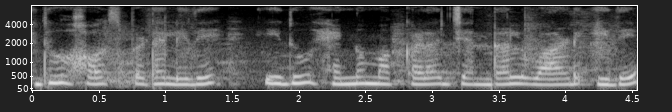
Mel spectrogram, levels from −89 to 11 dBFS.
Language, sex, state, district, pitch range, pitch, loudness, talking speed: Kannada, female, Karnataka, Bidar, 210-230 Hz, 220 Hz, -12 LUFS, 120 wpm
